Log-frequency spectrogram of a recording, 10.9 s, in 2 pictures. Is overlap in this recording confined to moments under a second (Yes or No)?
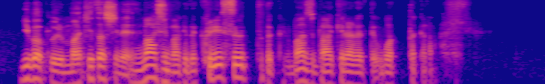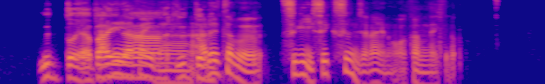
No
